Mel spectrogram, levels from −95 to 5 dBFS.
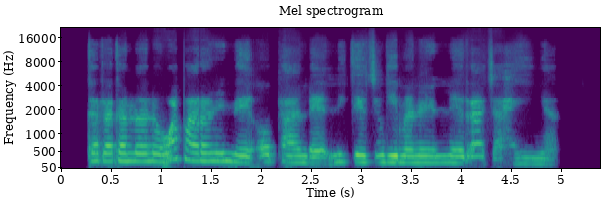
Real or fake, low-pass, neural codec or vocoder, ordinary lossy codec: fake; none; codec, 44.1 kHz, 2.6 kbps, DAC; none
